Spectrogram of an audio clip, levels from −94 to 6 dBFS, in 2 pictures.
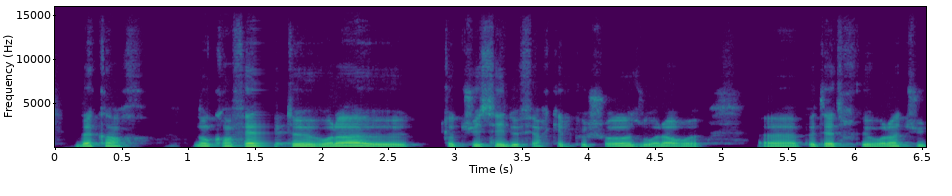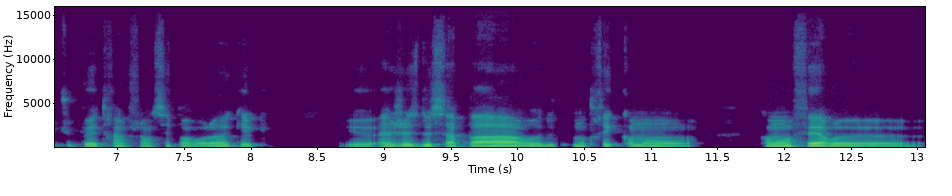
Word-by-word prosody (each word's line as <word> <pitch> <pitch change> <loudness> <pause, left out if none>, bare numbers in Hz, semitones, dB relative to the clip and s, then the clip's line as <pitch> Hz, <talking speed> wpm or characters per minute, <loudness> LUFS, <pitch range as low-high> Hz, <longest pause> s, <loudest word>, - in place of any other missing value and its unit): D'accord, - - -2 0.3
donc 95 0 -1
en 90 - +1
fait, 120 +4 0
heu, 90 -3 +5
voilà, 90 +5 +5
heu, 80 -1 0 0.2
toi - - -3
tu 90 - -5
essayes 90 +1 -1
de 85 - 0
faire 85 -1 -10
quelque 85 -1 -9
chose 85 +3 -2
ou 80 - -2
alors, 80 -1 -1
heu - - -10 0.5
heu, 80 -1 0
peut-être 85 0 -2
que, 85 - -3
voilà, 80 +4 +1
tu 90 -3 -8
tu - - -14
peux - - -4
être 85 +1 -3
influencée 85 0 -5
par, 90 - -2
voilà, 85 +3 +1
quelque 80 -2 -5 0.6
heu, 75 -5 -3
un 85 - +1
geste 85 0 +1
de 85 - +4
sa 85 +1 0
part, 90 -1 +5
de 80 - -2
te - - -12
montrer 85 - -3
comment 80 -1 -1 0.5
comment 85 -1 +3
faire, 90 -1 +5
heu, 75 -1 +1
85 Hz, 195 wpm, -27 LUFS, 80-90 Hz, 0.6 s, heu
